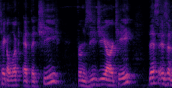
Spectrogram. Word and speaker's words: Qi: and you can see the yoyo's spelled Qi but it's pronounced Chi as far as I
